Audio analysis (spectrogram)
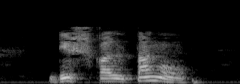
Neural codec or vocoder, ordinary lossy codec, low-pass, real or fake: none; MP3, 24 kbps; 7.2 kHz; real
